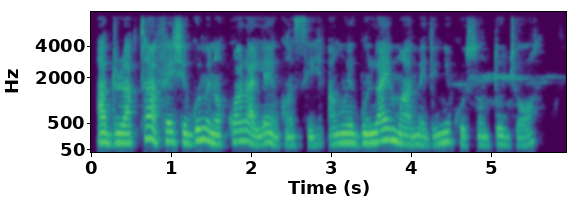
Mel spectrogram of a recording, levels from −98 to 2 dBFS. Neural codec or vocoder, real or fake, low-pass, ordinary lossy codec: none; real; 7.2 kHz; none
